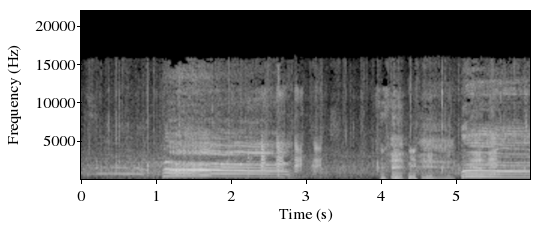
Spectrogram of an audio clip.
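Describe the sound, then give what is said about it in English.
A baseball crowd boos Fauci as he throws out the first pitch at a baseball game, with long, drawn-out, low wavering tones over a steady roar, broken midway by choppy bursts of shouting, then the loud booing swells again. “You notice he's getting booed.”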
